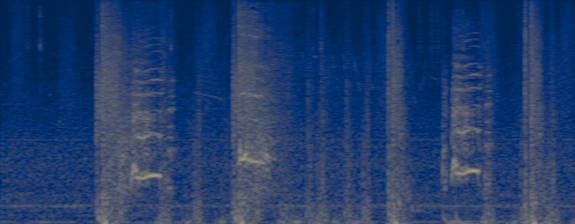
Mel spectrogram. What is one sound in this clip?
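A small cartoon bird creature squawks and chirps.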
